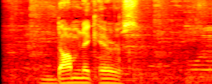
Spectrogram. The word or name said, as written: DOMINIC HARRIS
